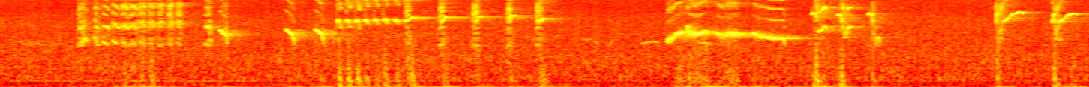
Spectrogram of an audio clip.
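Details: Orange-headed thrush song played as a lure to prompt a bird to sing: loud, rapid bursts of high chirps, trills and short whistled notes in varied phrases separated by brief pauses.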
